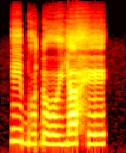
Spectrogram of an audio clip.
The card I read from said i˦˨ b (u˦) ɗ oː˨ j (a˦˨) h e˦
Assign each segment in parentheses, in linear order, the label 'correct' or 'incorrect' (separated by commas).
incorrect, incorrect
